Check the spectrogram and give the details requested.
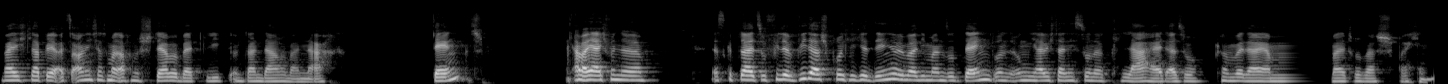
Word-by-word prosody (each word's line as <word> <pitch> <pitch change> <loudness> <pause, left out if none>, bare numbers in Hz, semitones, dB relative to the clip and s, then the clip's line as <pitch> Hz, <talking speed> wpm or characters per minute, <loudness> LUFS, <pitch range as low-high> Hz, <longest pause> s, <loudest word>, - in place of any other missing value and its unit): weil 190 +1 +3
ich 190 0 -8
glaube 190 -1 0
ja 180 - +2
jetzt - - -5
auch - - +1
nicht, 210 0 -2
dass 200 - -3
man 185 -3 +1
auf 175 - -3
'nem 180 - -4
Sterbebett 165 -3 -1
liegt 155 0 -8
und 150 - -9
dann 150 0 -2
darüber 145 -2 -3 1.1
nachdenkt. 170 - +1 0.9
Aber, 195 - +9
ja, 205 0 +9
ich 205 - 0
finde, 195 -3 -1 0.5
es - - -9
gibt - - -9
da 215 - +8
halt 205 -1 +6
so 205 - -3
viele 215 0 +2
widersprüchliche 235 -5 +3
Dinge, 220 +6 +1
über 205 -2 +3
die 195 - -3
man 190 -1 -2
so 180 0 -4
denkt 180 +5 +1
und 185 -1 -4
irgendwie 180 +3 -3
habe 180 - +2
ich 175 - -11
da 180 - 0
nicht 175 -1 -6
so 185 - -5
'ne 170 -2 -4
Klarheit. 150 -3 -2
Also, 145 +1 -3 0.2
können 175 -2 -5
wir 165 - 0
da 150 0 +2
ja 145 -1 +1
mal 145 0 -7
drüber 145 -2 -6
sprechen. 140 - -10
180 Hz, 210 wpm, -22 LUFS, 150-200 Hz, 1.1 s, Aber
